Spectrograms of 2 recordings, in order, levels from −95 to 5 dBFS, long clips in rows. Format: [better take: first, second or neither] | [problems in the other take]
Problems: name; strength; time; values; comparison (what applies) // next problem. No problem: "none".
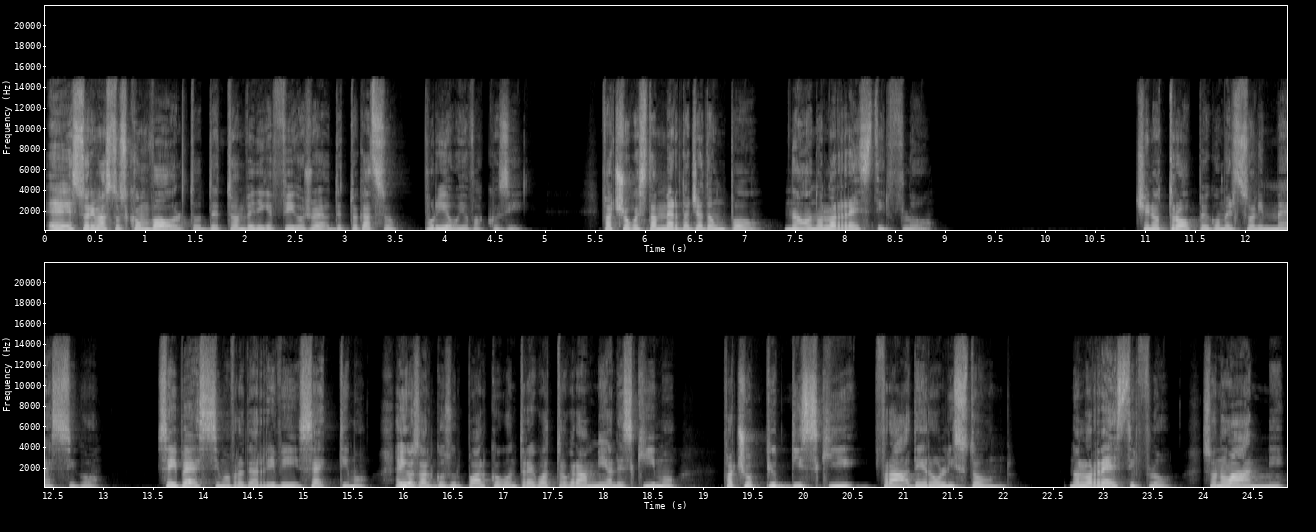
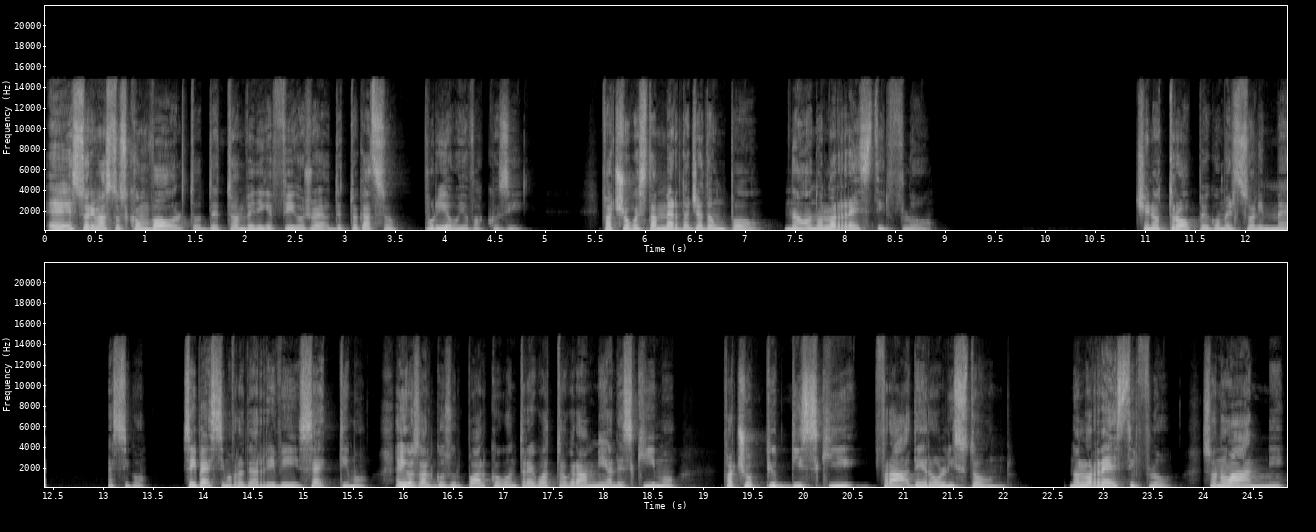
first | audio freezing; at 12 s for 0.5 s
